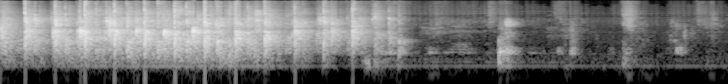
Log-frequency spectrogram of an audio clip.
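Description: An audience at a Toastmasters club meeting breaks into loud, busy applause for about four seconds. It then cuts off abruptly, leaving a quiet room with a few scattered sounds and a voice speaking.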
